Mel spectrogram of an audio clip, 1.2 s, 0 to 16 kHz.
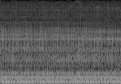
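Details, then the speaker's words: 1936 Zenith 6B129 shortwave radio, modified by a relative, just switched on, light bulb not glowing: steady low hum with faint static and no stations through the speaker; owner suspects the power-supply vibrator; cause unconfirmed. "but i'm not getting much other than static which is not good not really getting anything just some static"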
